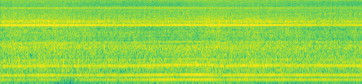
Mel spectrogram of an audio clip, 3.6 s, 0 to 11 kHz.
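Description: A small rotary tool grinds steadily at the top of a rivet on a Matchbox No. 11 scaffolding truck, a continuous high-pitched whine held close and alone for the whole stretch.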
